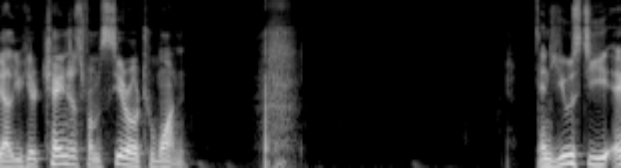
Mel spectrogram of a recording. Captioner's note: sniffs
